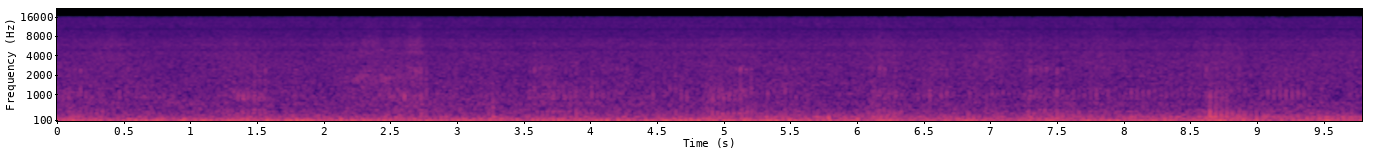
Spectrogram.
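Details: Kggobugi, a 1-year-4-month-old odd-eyed Munchkin cat, purring steadily while kneading on the owner's wife to wake her in the morning; continuous low rumbling throughout with faint soft rustling.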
